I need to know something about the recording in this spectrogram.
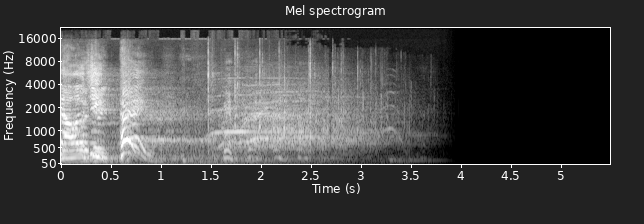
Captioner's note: cheering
